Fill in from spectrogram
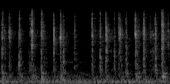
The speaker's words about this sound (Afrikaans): Mag ek jou herinner wie se skootrekenaar dit is waarop jy so lustig tik? Ek maak geld op die ding,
